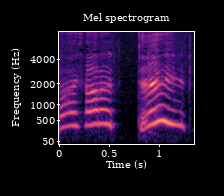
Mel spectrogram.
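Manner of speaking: high, loud, tearful wail reliving the fear; imitating her younger self crying; retold sobbing. Telling her dad about the first date while sobbing. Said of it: "I'm sobbing".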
